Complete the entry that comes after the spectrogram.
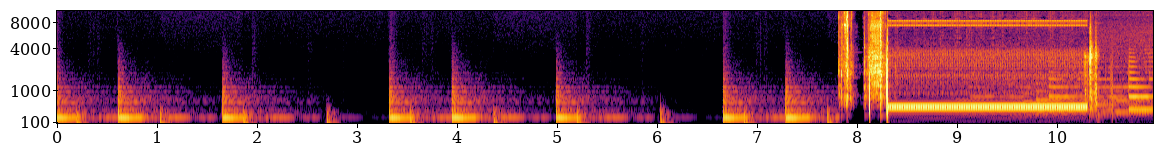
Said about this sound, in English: I wasn't sure until I reached for the phone and it all came flooding back.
